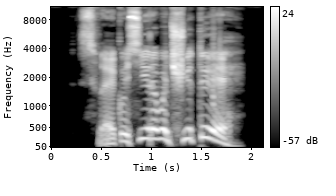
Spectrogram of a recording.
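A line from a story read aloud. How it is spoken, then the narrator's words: Roared. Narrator (Russian): взревел адмирал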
